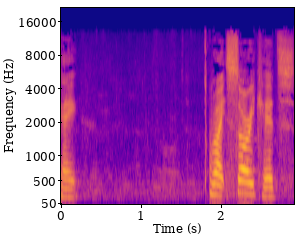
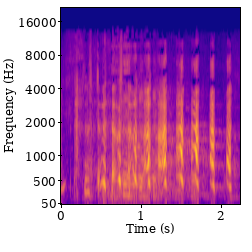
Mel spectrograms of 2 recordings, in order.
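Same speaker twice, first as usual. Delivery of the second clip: high laugh; 4 dB louder than usual. Real, not acted. Laughs after teasing audience.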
